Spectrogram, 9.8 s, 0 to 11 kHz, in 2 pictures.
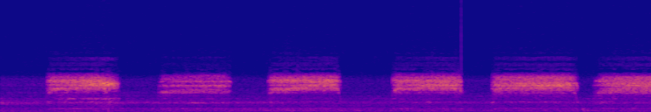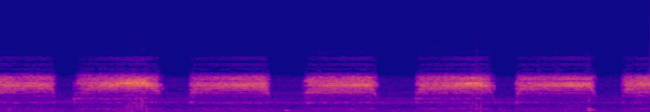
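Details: On 23 March 2015 owlets beg as a large rodent arrives; rough, breathy screeches roughly once per second, evenly loud, separated by short quiet gaps.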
